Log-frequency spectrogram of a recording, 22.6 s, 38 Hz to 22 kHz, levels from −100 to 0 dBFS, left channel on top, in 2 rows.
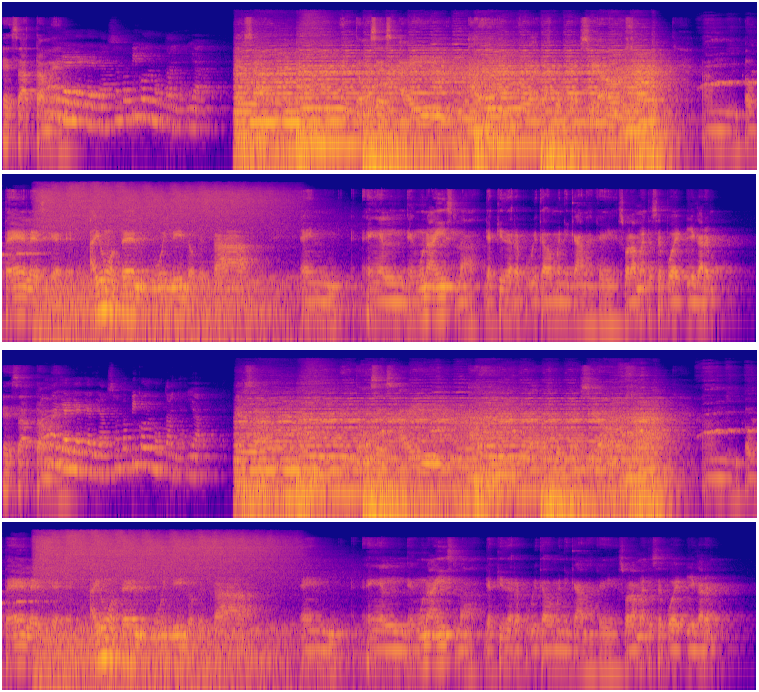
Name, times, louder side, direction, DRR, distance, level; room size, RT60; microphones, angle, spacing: voice 1, 0.0-1.0 3.5-4.5 5.0-15.1 15.8-16.4 16.7-22.0, left 2 dB, 25° left, 6 dB, 0.5 m, -31 dB
voice 2, 0.6-3.0, right 1 dB, 40° right, 1 dB, 1.0 m, -33 dB
sound 1, 3.5-9.8, left 2 dB, 65° left, 0.9 m, -24 dB
sound 2, 5.4-5.8 6.3-6.6 7.5-7.9 8.8-8.9 9.2-9.7 10.4-11.7 12.0-12.1, right 1 dB, 70° right, 2.0 m, -38 dB
sound 3, 11.8-18.3, right 1 dB, 15° right, 1.2 m, -35 dB
7.9 x 7.2 x 3.2 m, 1.3 s
head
